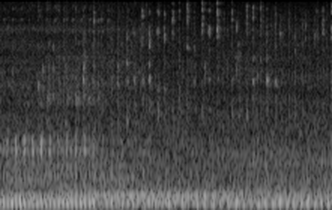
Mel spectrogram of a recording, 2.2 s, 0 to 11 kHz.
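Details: 1971 BMW R75/5 with a 750 cc air-cooled opposed twin and four-speed gearbox, idling: a steady, even low idle with a smooth beat and no knocks or rattles; normal idle.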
